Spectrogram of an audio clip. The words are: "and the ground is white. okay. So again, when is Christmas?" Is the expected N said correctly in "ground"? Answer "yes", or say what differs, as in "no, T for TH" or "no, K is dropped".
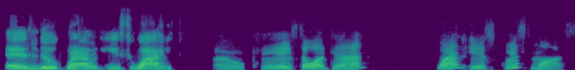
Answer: yes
